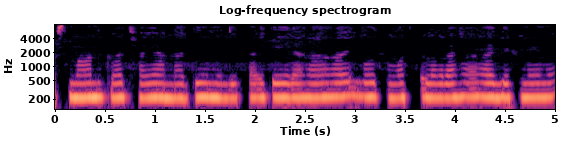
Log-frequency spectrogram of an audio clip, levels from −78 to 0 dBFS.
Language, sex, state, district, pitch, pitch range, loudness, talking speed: Hindi, female, Bihar, Purnia, 215 Hz, 215-220 Hz, -22 LUFS, 215 wpm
